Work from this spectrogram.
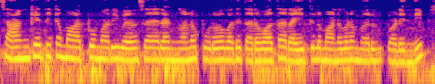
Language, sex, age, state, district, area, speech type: Telugu, female, 18-30, Telangana, Vikarabad, urban, spontaneous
